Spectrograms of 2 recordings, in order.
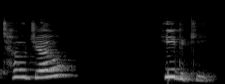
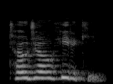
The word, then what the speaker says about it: Tojo Hideki: whoa so this guy this is it is Tojo Hideki Tojo Hideki so Tojo Hideki was general and Prime Minister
